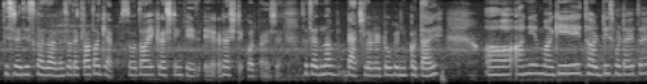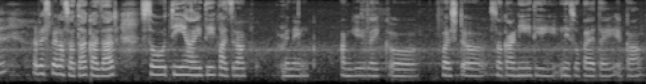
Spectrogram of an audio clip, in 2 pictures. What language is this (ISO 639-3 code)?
kok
